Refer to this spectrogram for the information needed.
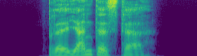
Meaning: inflection of brillant: 1. strong/mixed nominative masculine singular superlative degree 2. strong genitive/dative feminine singular superlative degree 3. strong genitive plural superlative degree
- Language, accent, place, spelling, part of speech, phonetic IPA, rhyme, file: German, Germany, Berlin, brillantester, adjective, [bʁɪlˈjantəstɐ], -antəstɐ, De-brillantester.ogg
